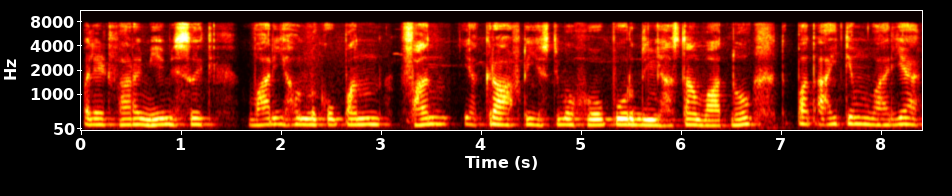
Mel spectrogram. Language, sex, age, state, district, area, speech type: Kashmiri, male, 18-30, Jammu and Kashmir, Kulgam, rural, spontaneous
